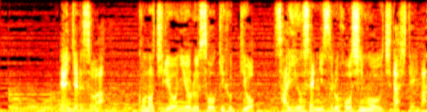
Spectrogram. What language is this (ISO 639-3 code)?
jpn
